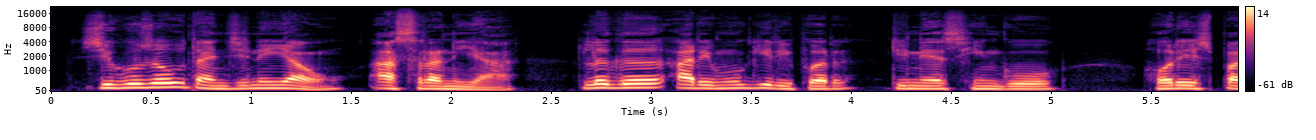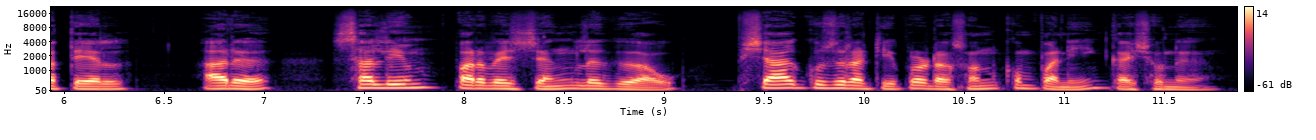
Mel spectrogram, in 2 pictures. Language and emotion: Bodo, neutral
